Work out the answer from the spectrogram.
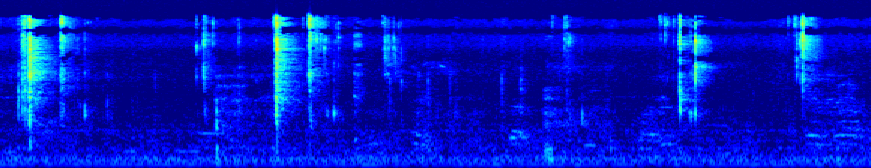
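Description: Eating mouth sounds: chewing, with sharp wet smacks and clicks at irregular intervals, and fingers being licked.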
